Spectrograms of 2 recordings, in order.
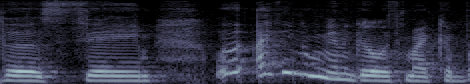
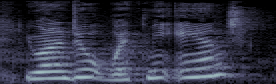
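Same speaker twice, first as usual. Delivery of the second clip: raised voice to someone nearby; calling out; 8 semitones higher, 5 dB louder, much faster than usual. Real, not acted. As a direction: call across the room. Calling out to Ange.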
